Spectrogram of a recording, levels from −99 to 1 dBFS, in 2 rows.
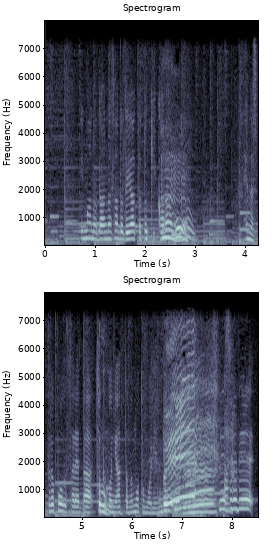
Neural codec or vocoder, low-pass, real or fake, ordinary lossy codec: none; 7.2 kHz; real; none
